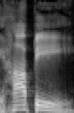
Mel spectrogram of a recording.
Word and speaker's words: Hoppe: that's incorrect right it's it's pronounced as if you saw the word spelled that way but it's with an E hoppy yes and the hoppy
